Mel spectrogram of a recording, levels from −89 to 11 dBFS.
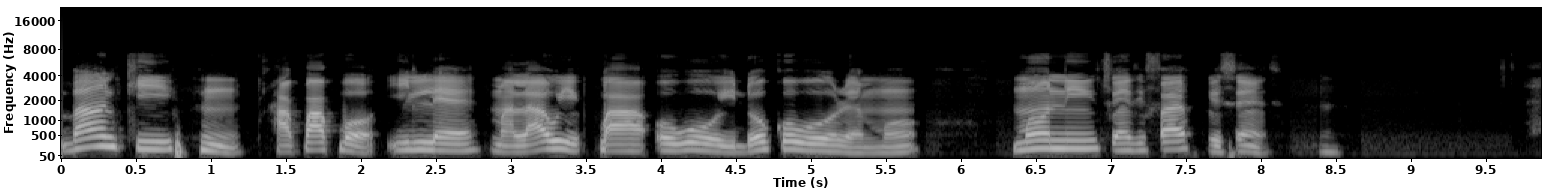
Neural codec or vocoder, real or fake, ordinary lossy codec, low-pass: none; real; none; 7.2 kHz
